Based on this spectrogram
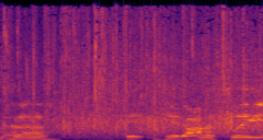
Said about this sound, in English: They're going wild. Yeah, they can't hear you right now, Casey. They're clapping too loud.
